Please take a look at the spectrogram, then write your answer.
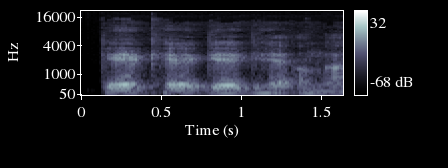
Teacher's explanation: कै वर्ग का उच्चारण है कंठ से, गले से।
